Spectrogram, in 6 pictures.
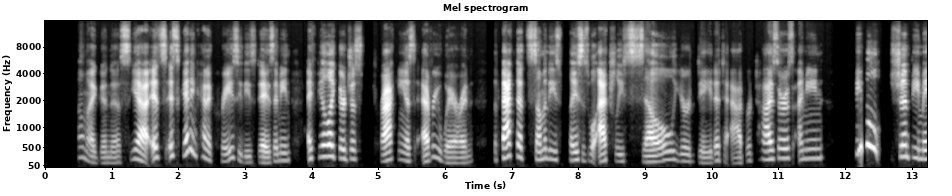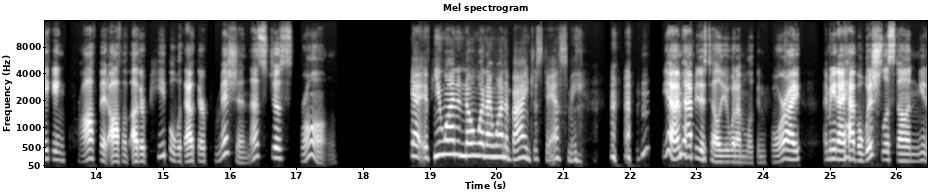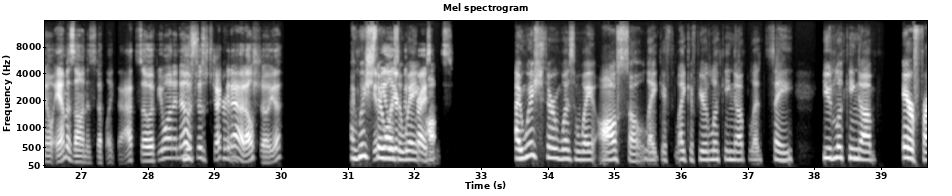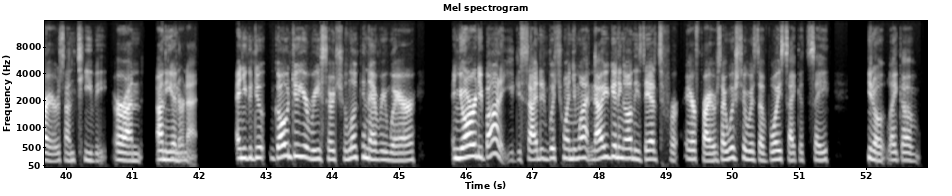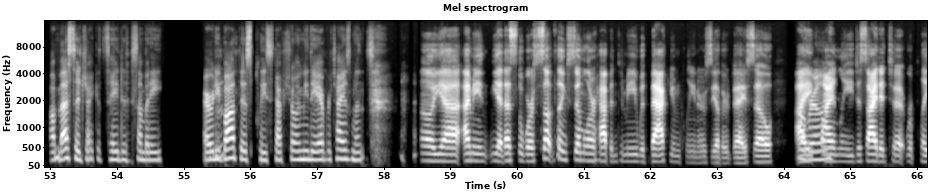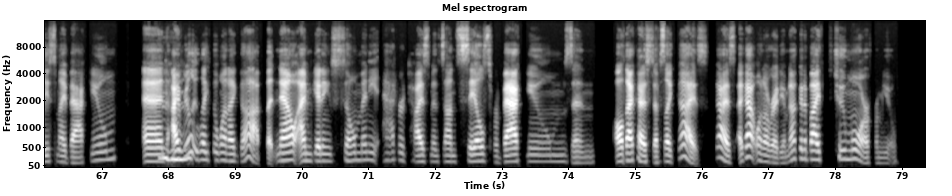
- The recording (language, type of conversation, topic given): English, unstructured, Should I be worried about companies selling my data to advertisers?
- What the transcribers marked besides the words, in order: chuckle; chuckle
